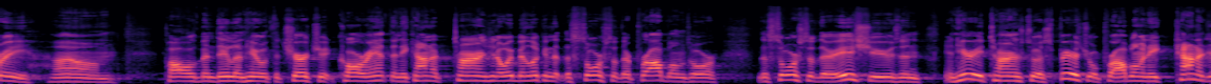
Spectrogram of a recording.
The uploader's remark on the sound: during the evening worship services on June 24, 2018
